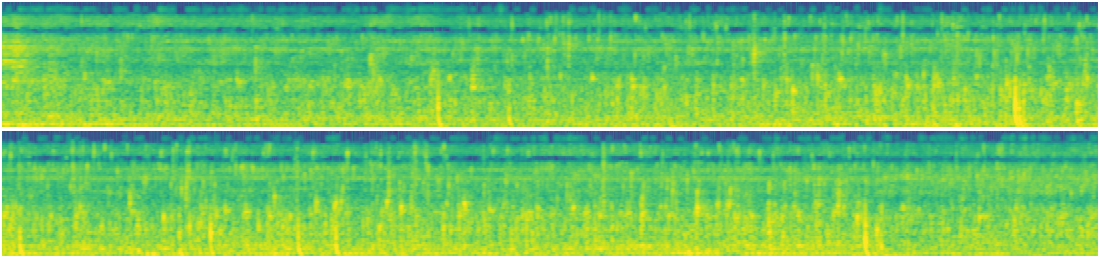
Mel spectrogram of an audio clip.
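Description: A steady, dense bubbling of chicken curry at a rolling boil in a pot, continuous and close, with small pops and no voices.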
